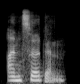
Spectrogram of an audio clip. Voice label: "uncertain", Indian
